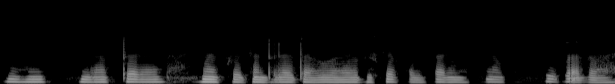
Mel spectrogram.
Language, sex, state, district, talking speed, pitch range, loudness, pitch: Hindi, male, Uttar Pradesh, Budaun, 125 wpm, 105-115 Hz, -34 LUFS, 110 Hz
